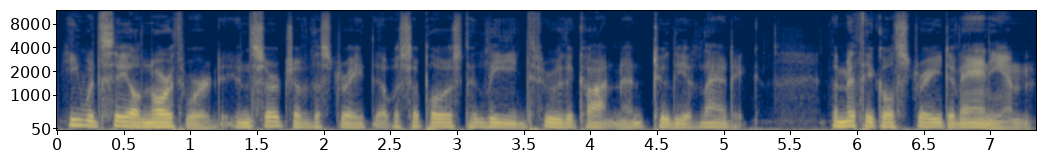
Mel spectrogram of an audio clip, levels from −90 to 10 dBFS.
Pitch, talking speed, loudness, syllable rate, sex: 105 Hz, 195 wpm, -17 LUFS, 5.3 syllables/s, male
